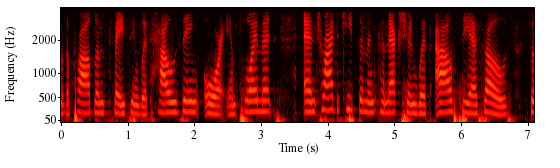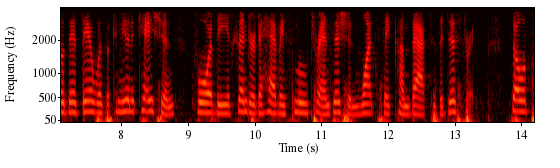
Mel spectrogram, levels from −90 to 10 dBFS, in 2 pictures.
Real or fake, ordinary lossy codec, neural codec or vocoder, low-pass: real; AAC, 32 kbps; none; 3.6 kHz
